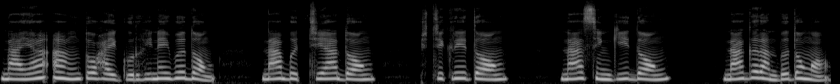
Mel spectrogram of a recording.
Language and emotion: Bodo, neutral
